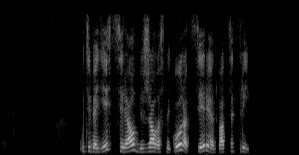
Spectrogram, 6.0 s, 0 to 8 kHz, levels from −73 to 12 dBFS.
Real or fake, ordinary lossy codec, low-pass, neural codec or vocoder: real; MP3, 64 kbps; 7.2 kHz; none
